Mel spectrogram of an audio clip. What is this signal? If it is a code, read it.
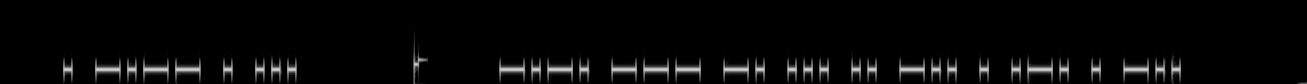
Morse code, heard as a keyed tone, about 15 wpm, 700 Hz. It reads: EYES CONSIDERED
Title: Sets of 5 Words - New Word Drill - 15wpm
